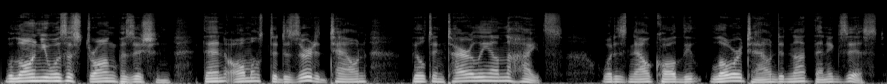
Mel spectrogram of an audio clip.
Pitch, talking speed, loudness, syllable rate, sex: 130 Hz, 175 wpm, -18 LUFS, 5.2 syllables/s, male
